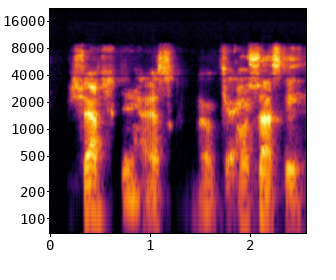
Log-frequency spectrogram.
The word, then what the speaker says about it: Olszewski: curious if you use the W as a V. I'm sorry? You pronounce the W as a V, a Shevsky.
